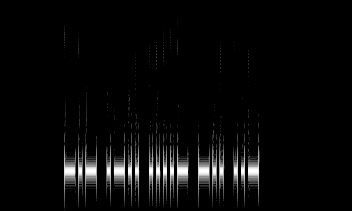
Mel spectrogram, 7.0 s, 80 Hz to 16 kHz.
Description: Morse code, heard as a keyed tone, about 17 wpm, 700 Hz. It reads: KL4DU
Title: USA Call Signs - 5 Characters - Repeated 3x - 17wpm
